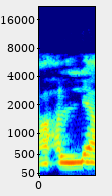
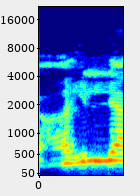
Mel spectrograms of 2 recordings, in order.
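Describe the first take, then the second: First: अहल्या said "a-hal-ya", no i; the right अहल्या, short and clean; correct form shown. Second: अहिल्या said "a-hil-ya" with an i; the incorrect अहिल्या, stretched first a; wrong form named. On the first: Teacher gives the correct अहल्या to students. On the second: Teacher marks अहिल्या as the wrong form. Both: Shown as a demonstration. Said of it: "अहिल्या नहीं होता है".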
